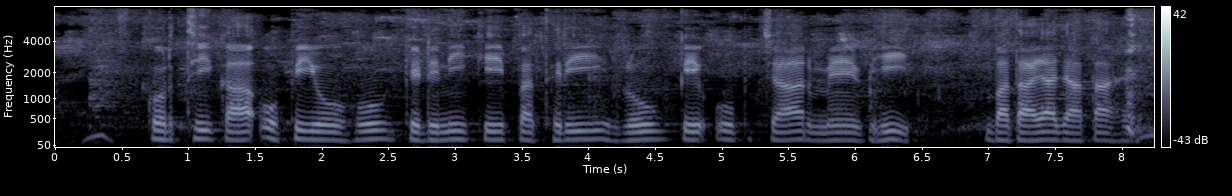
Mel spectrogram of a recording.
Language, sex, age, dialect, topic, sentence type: Hindi, male, 31-35, Kanauji Braj Bhasha, agriculture, statement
